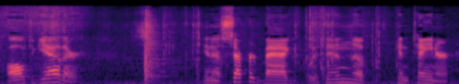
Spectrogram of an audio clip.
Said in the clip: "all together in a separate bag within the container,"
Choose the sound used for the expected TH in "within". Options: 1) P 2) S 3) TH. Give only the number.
3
